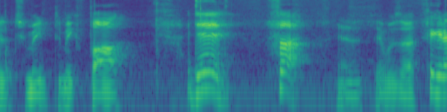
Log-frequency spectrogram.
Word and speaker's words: pho: Pho.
